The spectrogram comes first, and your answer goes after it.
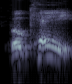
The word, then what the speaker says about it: bokeh: Japan who mentioned that bokeh is how it's pronounced in most regions. Certain regions will add a higher pitch Y on the end of it, but according to that video, that is the correct pronunciation. So I'm going to stick with bokeh.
